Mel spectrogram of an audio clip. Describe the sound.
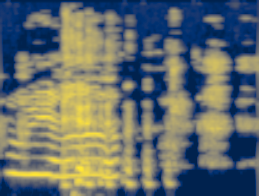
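A person vocally imitates a dying cat with a long, strained, wavering wail that breaks into a few choppy yowls, then trails off into faint breathy noises.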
